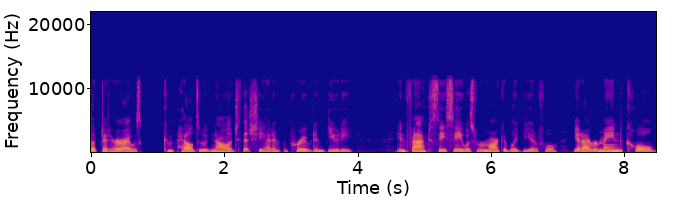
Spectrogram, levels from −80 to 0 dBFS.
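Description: At 0.78 s the speech halts in a call audio freeze lasting about 0.3 s, to 1.10 s. A brief fading continuation of the last sound gives way to roughly 200 ms of silence, then speech resumes exactly where it stopped, now running 300 ms later. A shorter freeze follows at 2.78 to 2.90 s, filled entirely by the fading continuation, delaying everything after by 100 ms. The likely cause is packets arriving late and the jitter buffer running dry.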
